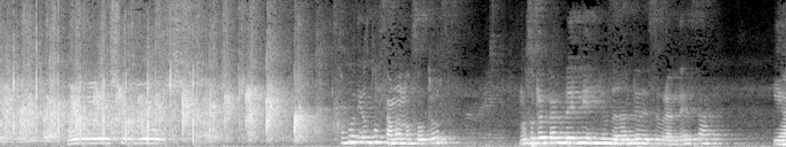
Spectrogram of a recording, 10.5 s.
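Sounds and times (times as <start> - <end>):
audience applause: 0.0 - 4.6
speech: 0.9 - 2.4, 4.6 - 6.1, 6.9 - 9.7, 10.3 - 10.4.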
